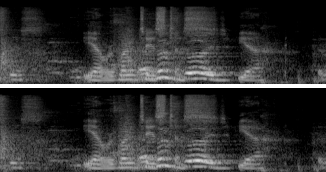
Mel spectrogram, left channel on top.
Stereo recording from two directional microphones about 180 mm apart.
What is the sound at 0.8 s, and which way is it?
A woman's voice, 5° right (ahead or behind).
